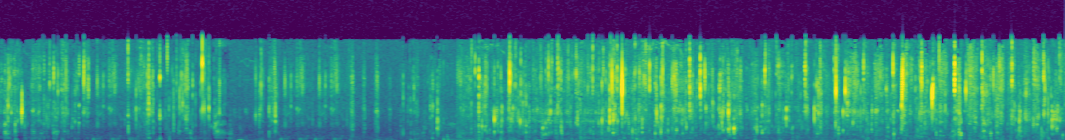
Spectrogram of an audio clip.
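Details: Shetland Sheepdog named Spencer, beside his friend Oreo, a miniature Schnauzer, licking peanut butter and coconut oil treats off a clear acrylic sheet. Soft wet clicks at first, then a dense, louder stream of rapid smacking licks after three seconds. No talking.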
